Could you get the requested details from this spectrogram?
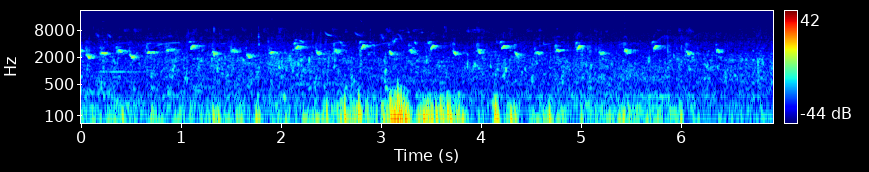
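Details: Japanese bush warbler calling beside a river, giving two different songs. A long, steady run of short, bright chirping notes repeats several times a second, over low rumbling water noise with a heavy thump midway.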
